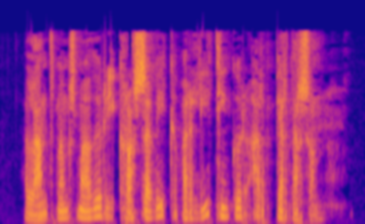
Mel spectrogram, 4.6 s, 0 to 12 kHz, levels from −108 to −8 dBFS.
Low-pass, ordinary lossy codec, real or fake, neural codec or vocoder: 7.2 kHz; AAC, 32 kbps; real; none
